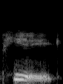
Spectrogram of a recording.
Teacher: The vowel in the word pig is lengthened because it is followed by a voice phoneme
